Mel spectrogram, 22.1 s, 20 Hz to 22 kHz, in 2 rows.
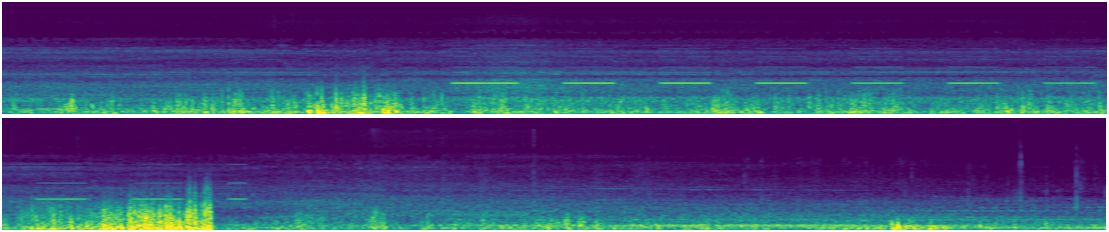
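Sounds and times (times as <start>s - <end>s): reversing alarm beeping: 4.4s - 13.6s
low rumble: 10.1s - 22.0s.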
